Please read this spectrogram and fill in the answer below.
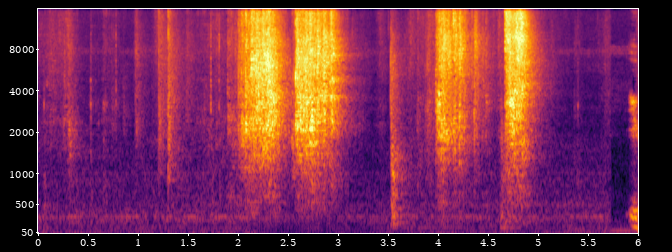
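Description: A strap being fitted onto a small handheld cold-and-heat therapy device: several short rustling, scraping bursts of handling, the longest about two seconds in, then three shorter ones.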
